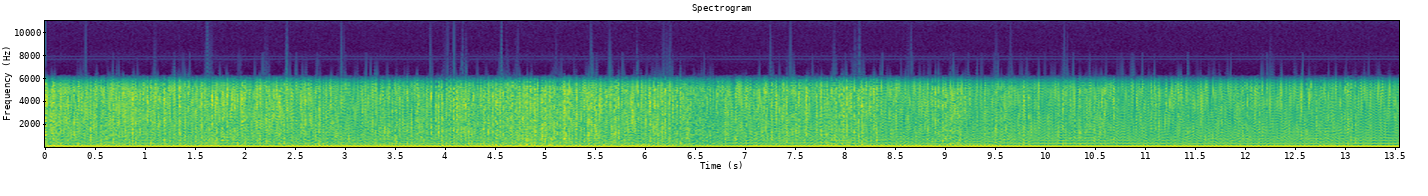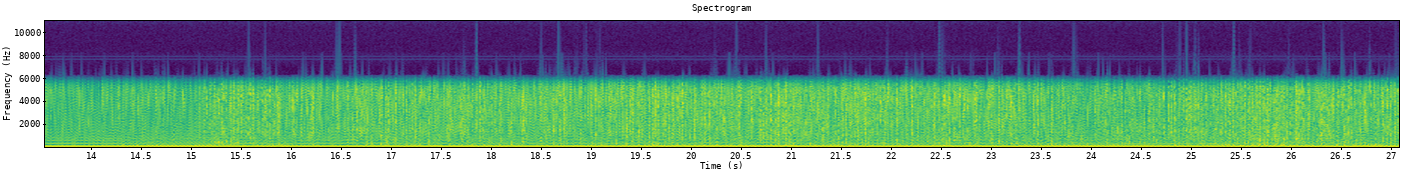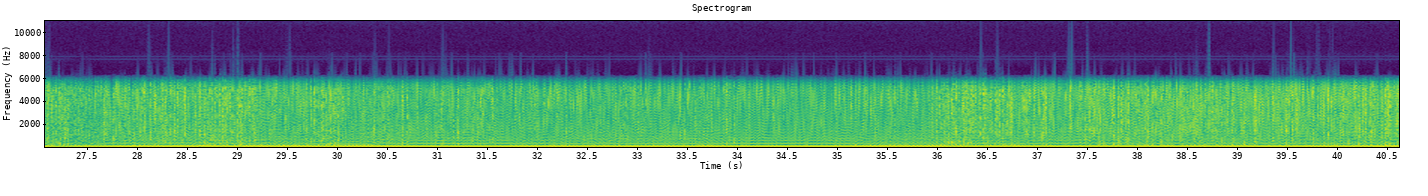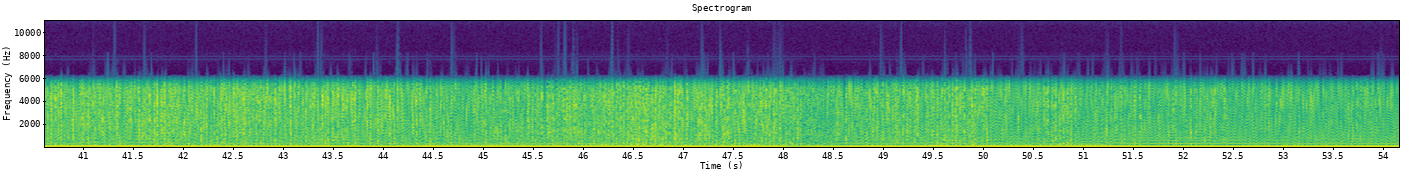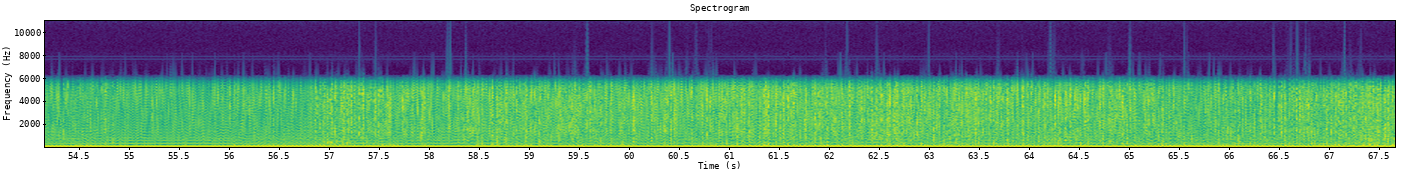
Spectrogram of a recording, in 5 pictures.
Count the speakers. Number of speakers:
zero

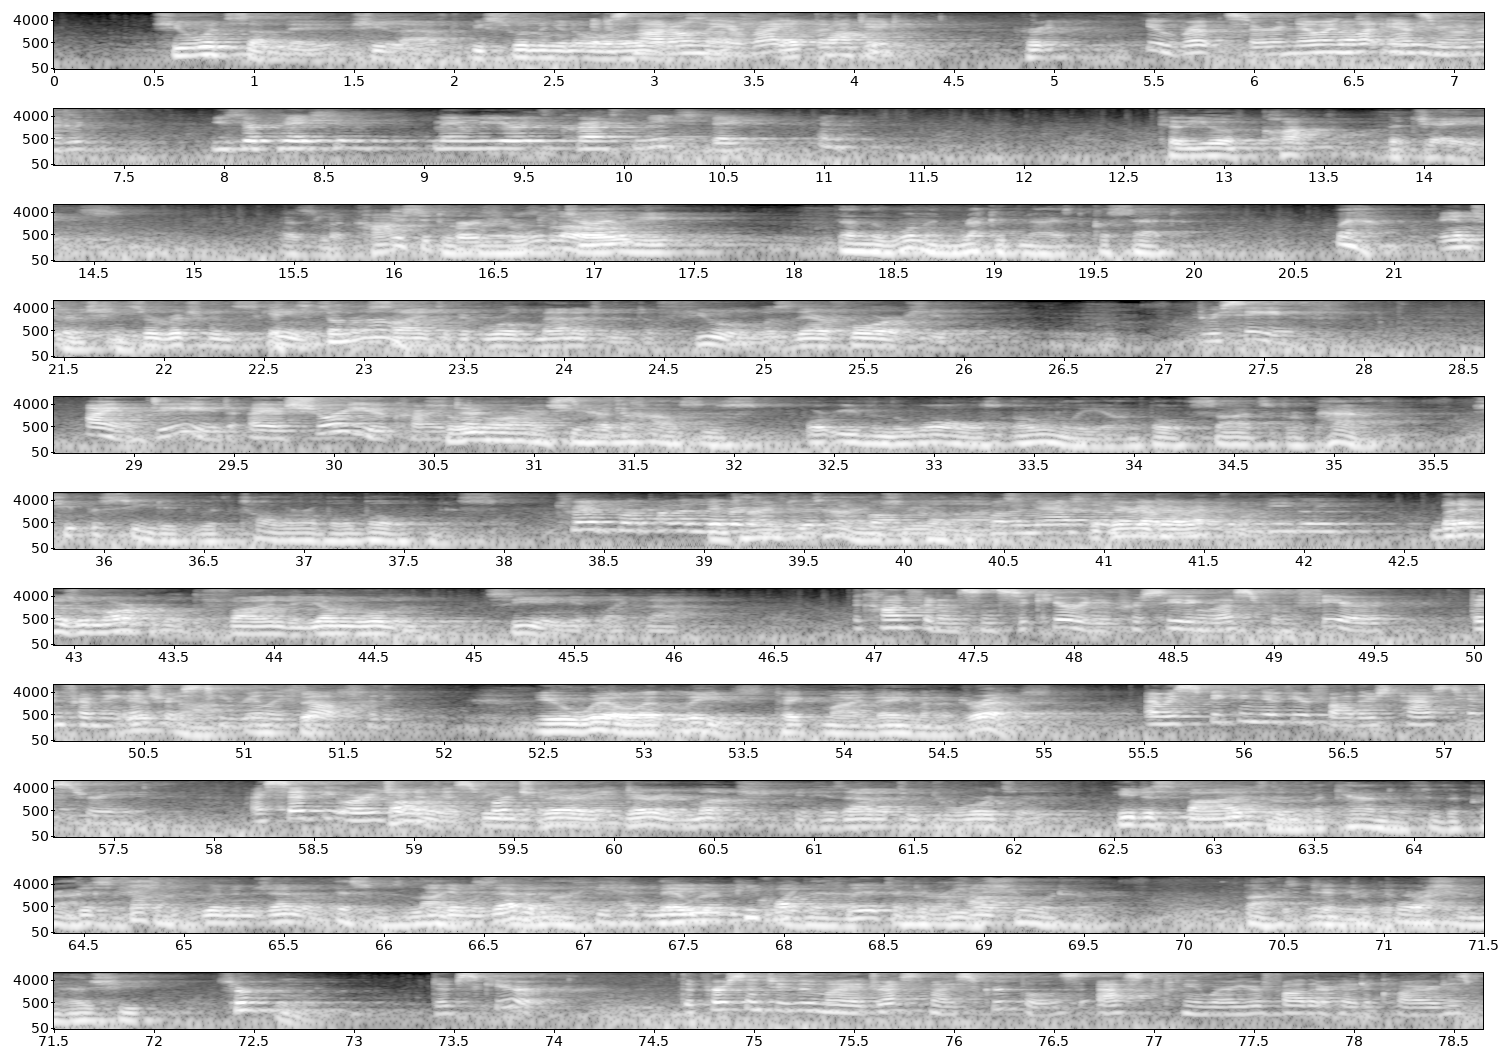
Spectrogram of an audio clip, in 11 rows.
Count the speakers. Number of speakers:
five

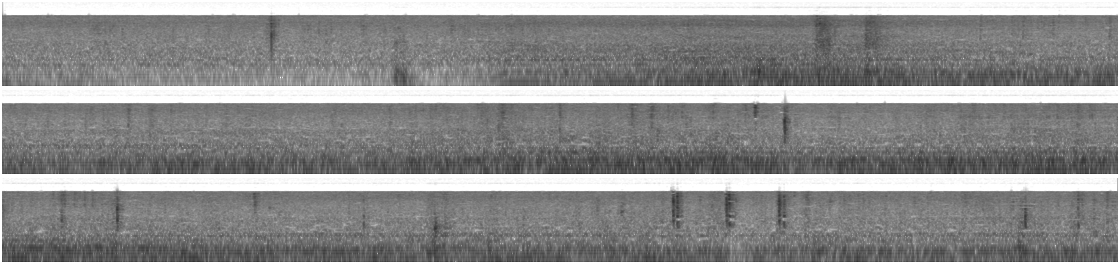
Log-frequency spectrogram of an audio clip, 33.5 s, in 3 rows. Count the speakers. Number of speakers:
zero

